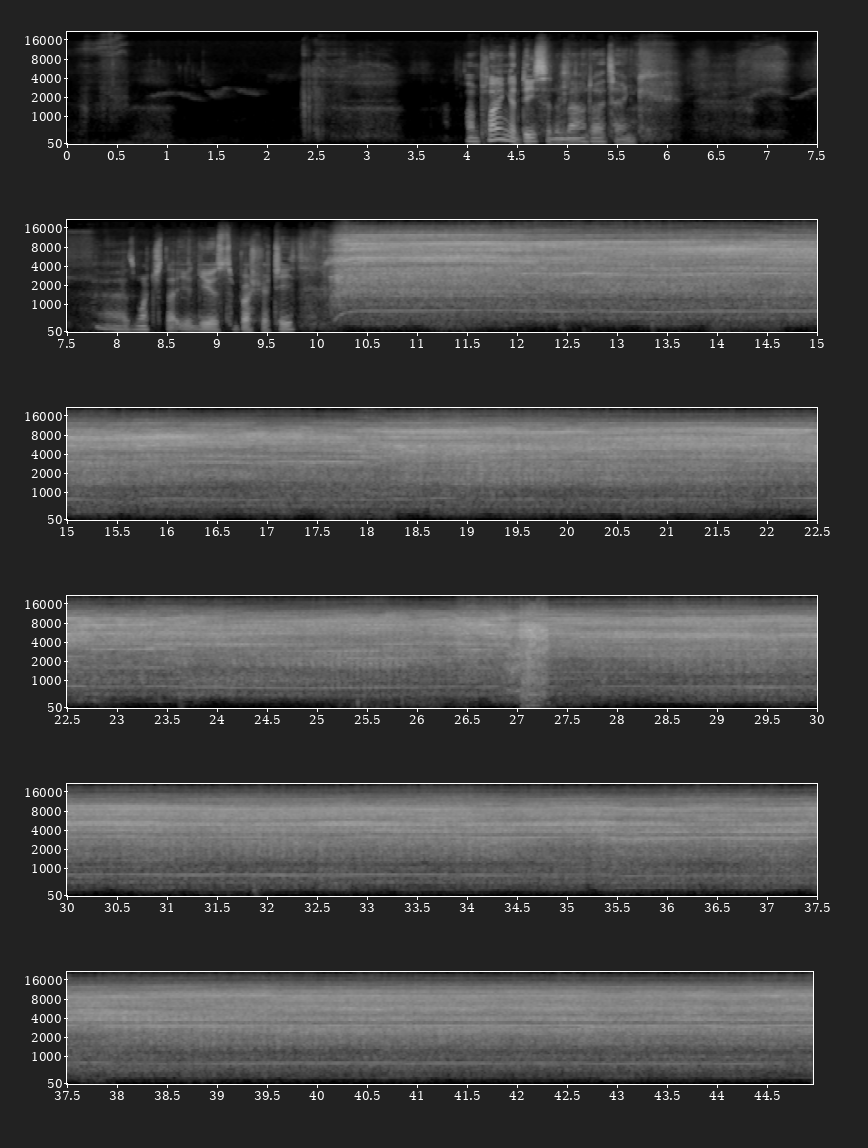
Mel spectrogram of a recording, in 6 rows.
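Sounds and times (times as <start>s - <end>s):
electric drill whining: 9.8s - 44.9s.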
